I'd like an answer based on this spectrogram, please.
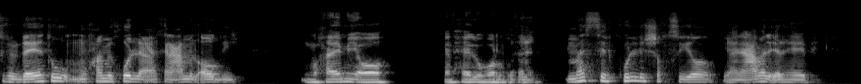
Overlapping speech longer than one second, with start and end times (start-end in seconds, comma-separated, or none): none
